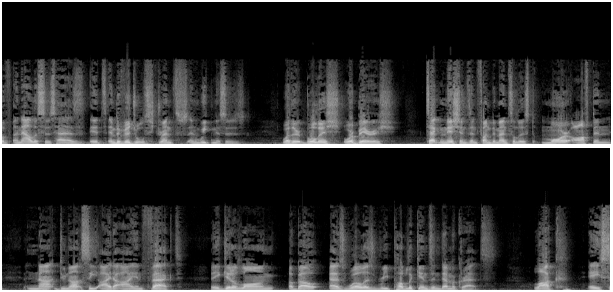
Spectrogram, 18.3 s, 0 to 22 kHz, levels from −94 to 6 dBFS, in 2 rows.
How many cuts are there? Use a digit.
1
